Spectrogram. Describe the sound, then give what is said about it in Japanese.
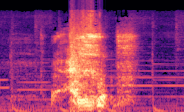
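A single loud human sneeze bursts out sharply with a breathy, hissing release, preceded by a short inhale and followed by a softer exhale, with no talking. “くしゃみもするけどくしゃみもするけど私は元気です”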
